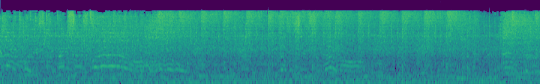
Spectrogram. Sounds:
heavy metal, rock and roll, music, punk rock, disco

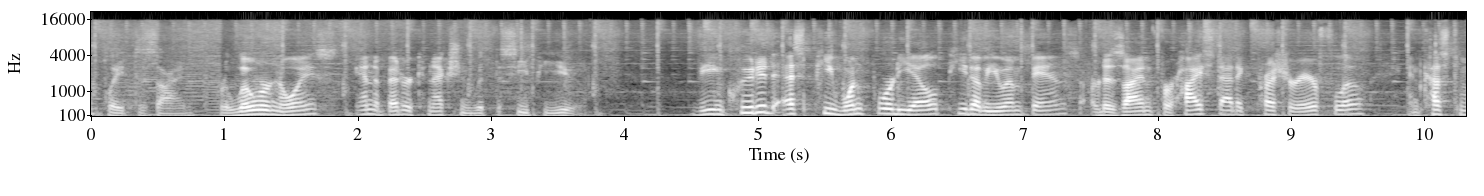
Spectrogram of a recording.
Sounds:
music, speech

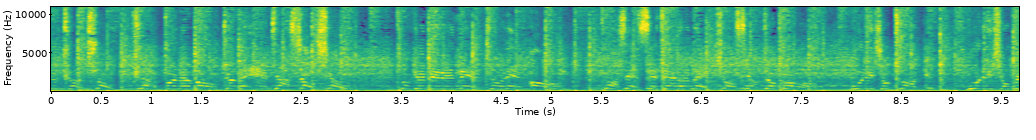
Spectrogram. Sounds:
music

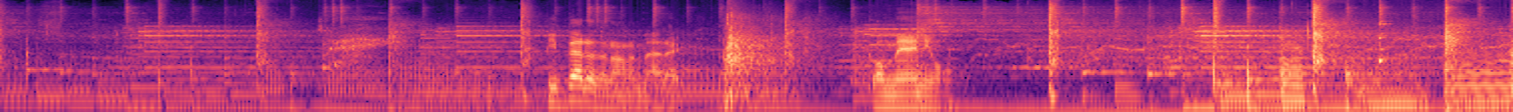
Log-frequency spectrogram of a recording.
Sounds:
speech, music

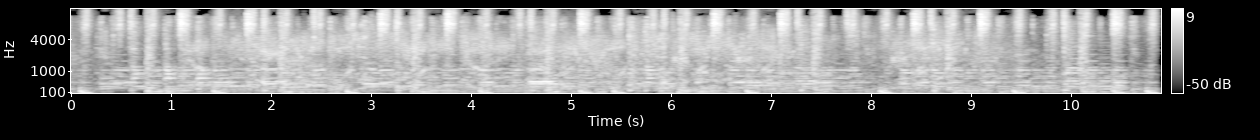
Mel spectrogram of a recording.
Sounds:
sound effect, music

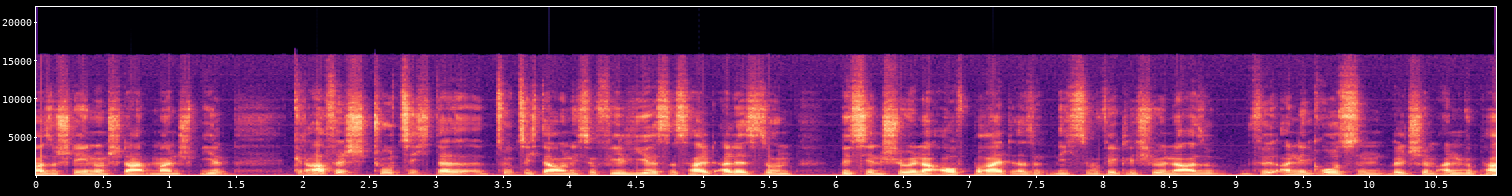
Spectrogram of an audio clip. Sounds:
speech

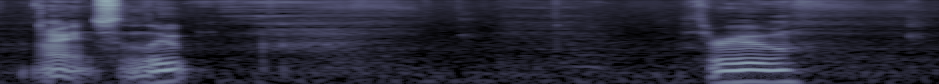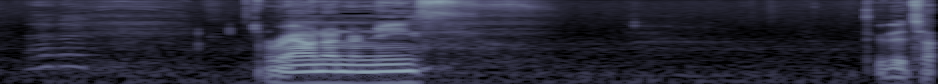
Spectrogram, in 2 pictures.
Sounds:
speech, inside a small room

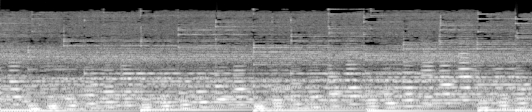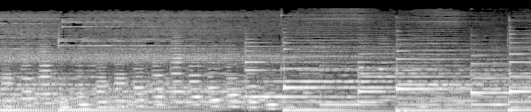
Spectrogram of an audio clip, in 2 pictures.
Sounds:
background music

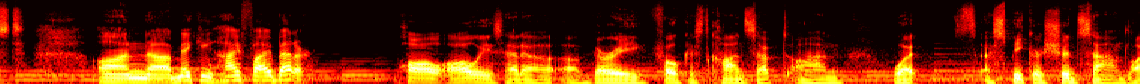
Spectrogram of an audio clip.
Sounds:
music, speech

